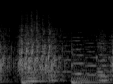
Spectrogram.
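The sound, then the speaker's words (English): A horse in a video game whinnies in a loud, wavering neigh with strong harmonics, broken into a few rising and falling pulses over about a second. “Oh, there's a horse. Hello, horse.”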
